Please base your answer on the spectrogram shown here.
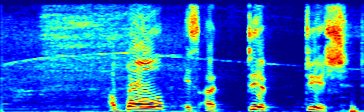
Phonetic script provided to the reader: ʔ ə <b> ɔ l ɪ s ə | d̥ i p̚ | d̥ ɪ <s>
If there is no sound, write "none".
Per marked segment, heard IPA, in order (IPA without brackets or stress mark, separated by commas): b, ʃ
